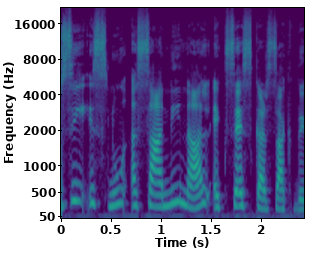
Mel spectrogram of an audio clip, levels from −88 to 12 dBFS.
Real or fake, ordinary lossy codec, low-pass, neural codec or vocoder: real; none; none; none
